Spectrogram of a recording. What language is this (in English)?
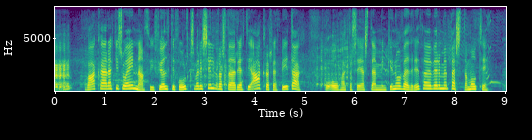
Icelandic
